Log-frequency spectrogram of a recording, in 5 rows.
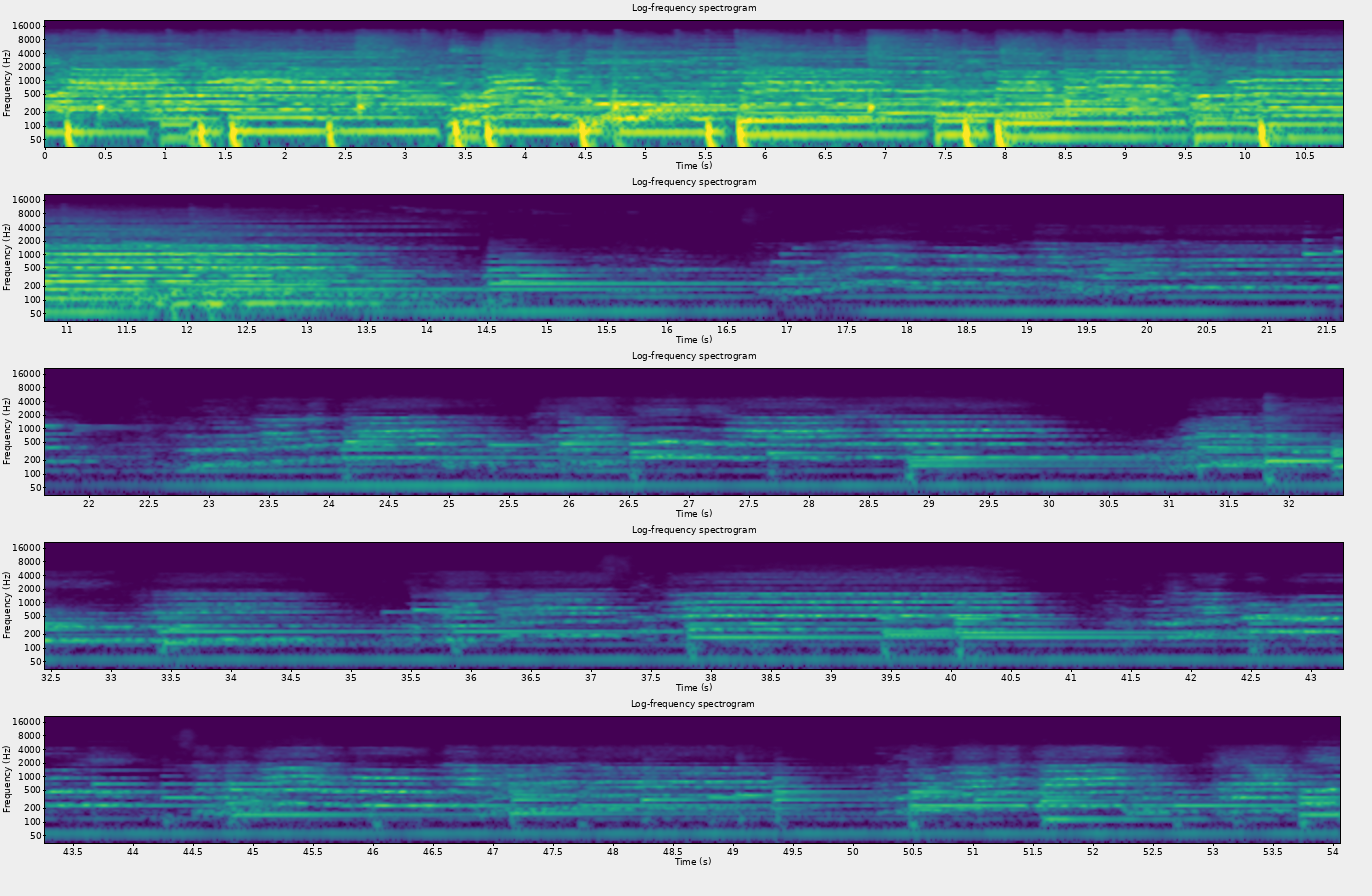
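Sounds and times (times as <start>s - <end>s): group singing worship song: 0.0s - 14.5s, 15.7s - 54.0s
instrumental accompaniment: 0.0s - 19.3s.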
